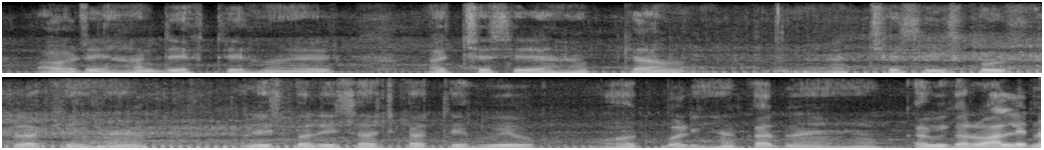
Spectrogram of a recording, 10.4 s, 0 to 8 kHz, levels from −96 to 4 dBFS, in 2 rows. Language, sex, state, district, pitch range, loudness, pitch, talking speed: Hindi, male, Chhattisgarh, Balrampur, 130-150 Hz, -27 LUFS, 135 Hz, 155 wpm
